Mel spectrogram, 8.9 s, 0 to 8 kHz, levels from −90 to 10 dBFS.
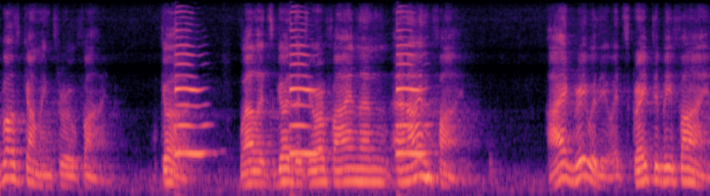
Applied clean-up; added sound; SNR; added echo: none; Wind instrument, woodwind instrument; 0 dB; reverberation time 0.4 s.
